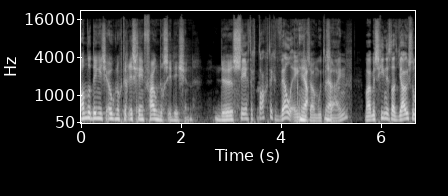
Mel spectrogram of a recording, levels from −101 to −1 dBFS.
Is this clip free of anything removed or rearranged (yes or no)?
no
